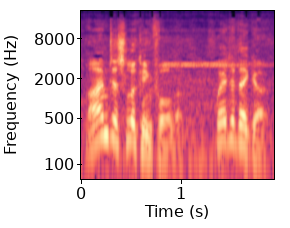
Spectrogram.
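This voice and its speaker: A man's voice: sits high, wildly swooping pitch, quick pace, slight background noise. A man playing a sardonic, easygoing mercenary pilot in a space video game, with a wry, casual manner. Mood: casual, probing.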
